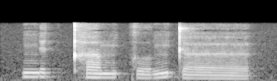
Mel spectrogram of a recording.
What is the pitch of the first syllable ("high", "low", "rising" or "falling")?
high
